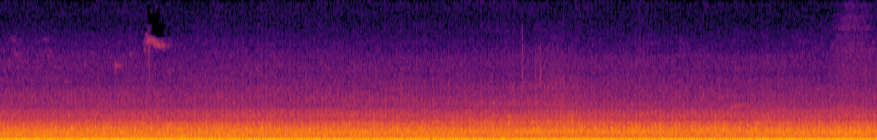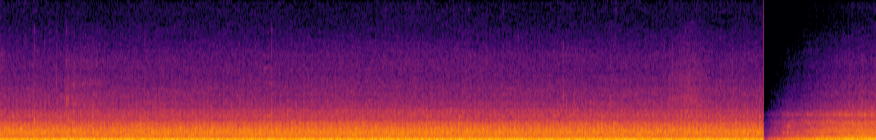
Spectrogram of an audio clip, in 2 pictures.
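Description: Steady engine rumble of slow, congested traffic: motorcycles and a jeepney creeping along in a tight queue, heard from a motorcycle among them. The sound cuts out abruptly about a second before the end, then comes back.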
